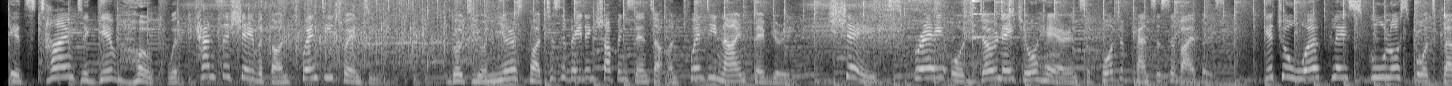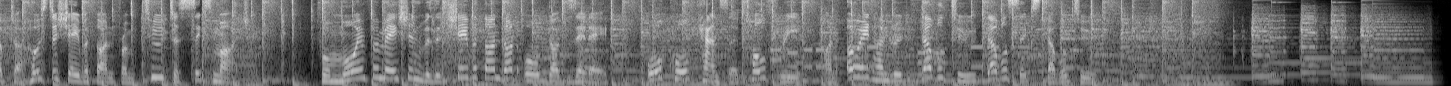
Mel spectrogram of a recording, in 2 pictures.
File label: Shavathon English Radio; SABC radio and tv ads shavathon 2020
